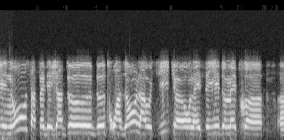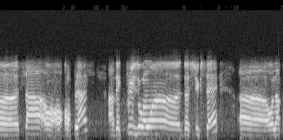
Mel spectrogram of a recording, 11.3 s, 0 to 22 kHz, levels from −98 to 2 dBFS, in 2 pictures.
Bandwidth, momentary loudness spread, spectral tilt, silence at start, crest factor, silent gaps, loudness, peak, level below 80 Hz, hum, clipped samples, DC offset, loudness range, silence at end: 4.5 kHz; 6 LU; -5.5 dB/octave; 0 s; 12 dB; none; -12 LUFS; 0 dBFS; -50 dBFS; none; under 0.1%; under 0.1%; 2 LU; 0.05 s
